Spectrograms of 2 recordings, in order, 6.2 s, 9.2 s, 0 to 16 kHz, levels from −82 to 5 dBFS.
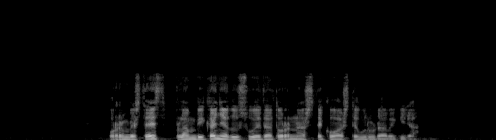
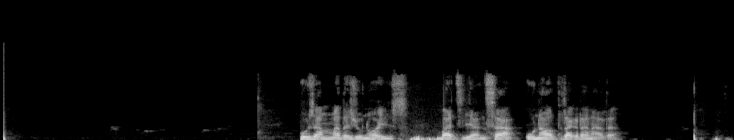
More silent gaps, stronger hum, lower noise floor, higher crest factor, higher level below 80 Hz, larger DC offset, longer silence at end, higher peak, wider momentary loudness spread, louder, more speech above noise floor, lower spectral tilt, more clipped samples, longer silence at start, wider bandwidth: neither; neither; first, -86 dBFS vs -79 dBFS; about the same, 20 dB vs 18 dB; second, -66 dBFS vs -52 dBFS; neither; first, 1 s vs 0.2 s; second, -12 dBFS vs -2 dBFS; about the same, 15 LU vs 13 LU; second, -30 LUFS vs -17 LUFS; second, 56 dB vs 63 dB; about the same, -6 dB/octave vs -7 dB/octave; neither; first, 1.35 s vs 0.05 s; about the same, 7.8 kHz vs 7.8 kHz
